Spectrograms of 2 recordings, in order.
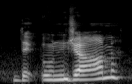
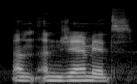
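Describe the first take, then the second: First: "unjam" as "oon-jahm", slow and rising; puzzled mispronunciation. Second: Said in the usual way. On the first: Real, not acted. Reader tripping over "unjam", puzzled "oon-jahm". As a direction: question "unjam" loudly, saying "oon-jahm". Stumbles over word, then corrects it.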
